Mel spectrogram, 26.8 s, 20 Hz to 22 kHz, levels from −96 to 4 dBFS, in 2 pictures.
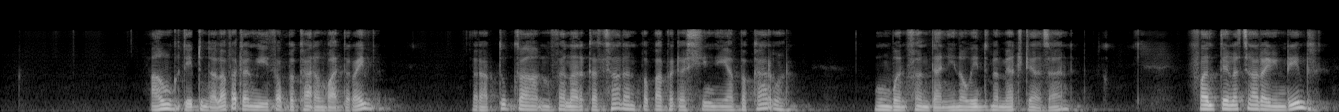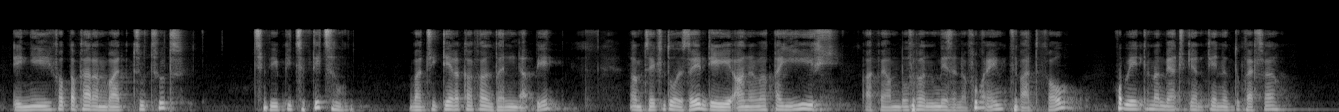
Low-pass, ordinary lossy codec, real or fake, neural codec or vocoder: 7.2 kHz; none; fake; codec, 16 kHz, 1 kbps, FunCodec, trained on LibriTTS, 50 frames a second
